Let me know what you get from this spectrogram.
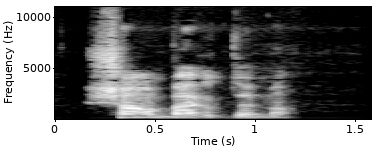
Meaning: plural of chambardement
- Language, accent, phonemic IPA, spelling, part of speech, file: French, Canada, /ʃɑ̃.baʁ.də.mɑ̃/, chambardements, noun, LL-Q150 (fra)-chambardements.wav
